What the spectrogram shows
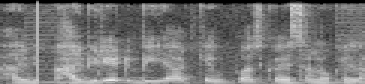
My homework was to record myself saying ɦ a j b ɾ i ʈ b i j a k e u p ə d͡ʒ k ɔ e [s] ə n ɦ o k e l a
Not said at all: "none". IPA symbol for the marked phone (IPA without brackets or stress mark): s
